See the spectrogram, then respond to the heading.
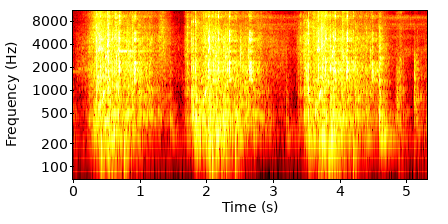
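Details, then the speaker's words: Snapper I 422 snowblower, carburetor removed, two-stroke mix poured down the intake: three one-second cranking bursts that never catch; cranks but will not start; owner suspects valves, compression, or oil or water in cylinder. "all right friends we can't get it to fire square down the throat hole so let's pop this back out and we'll go in from the top"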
